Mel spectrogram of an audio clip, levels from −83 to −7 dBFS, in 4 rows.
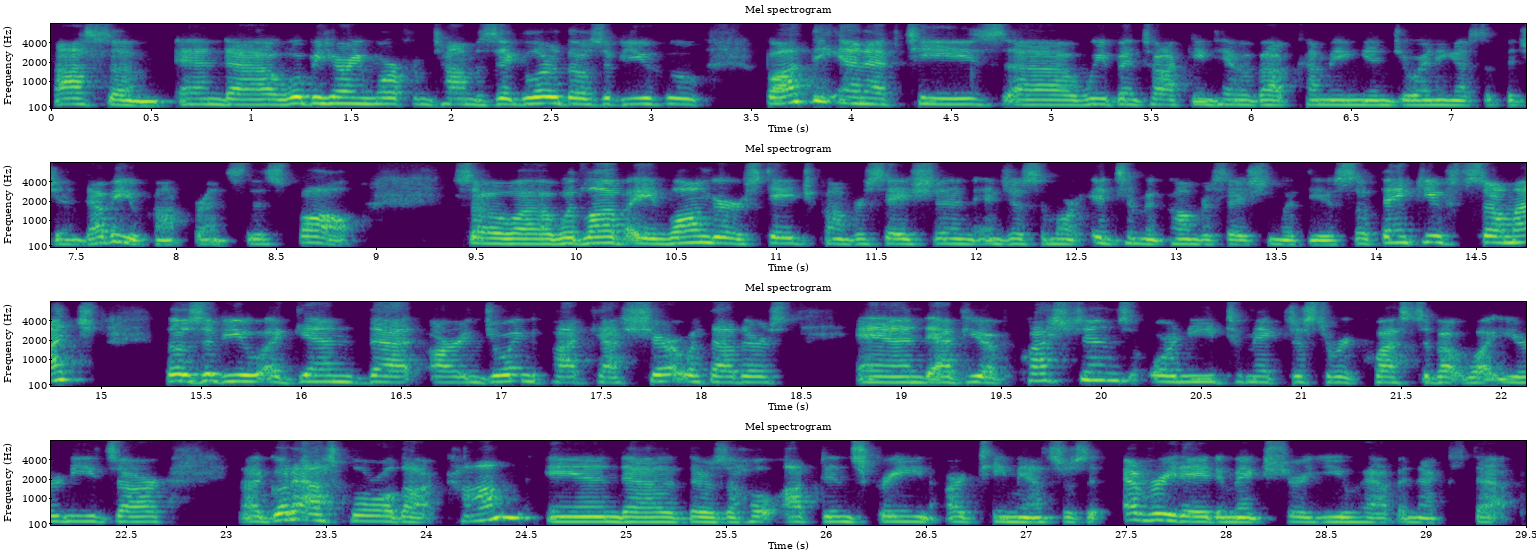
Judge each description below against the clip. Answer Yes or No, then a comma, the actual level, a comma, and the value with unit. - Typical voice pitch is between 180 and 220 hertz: Yes, high, 190 Hz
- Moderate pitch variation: Yes, average, 3.5 semitones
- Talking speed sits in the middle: No, fast, 230 wpm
